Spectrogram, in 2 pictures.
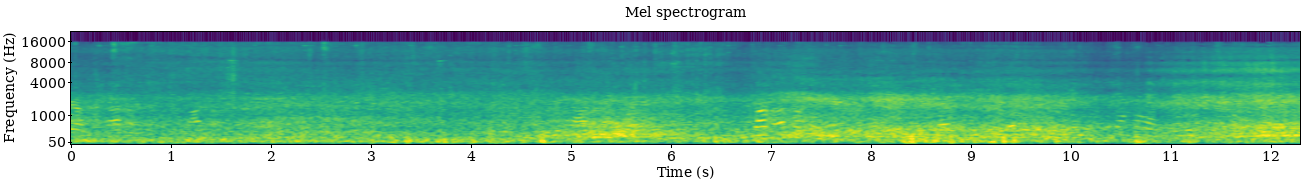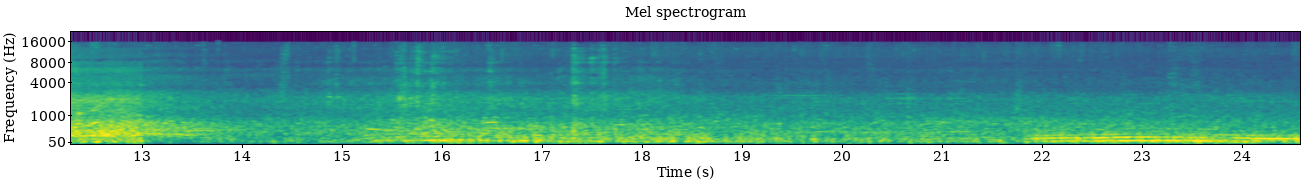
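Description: Steady city traffic hums outdoors in the open air.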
